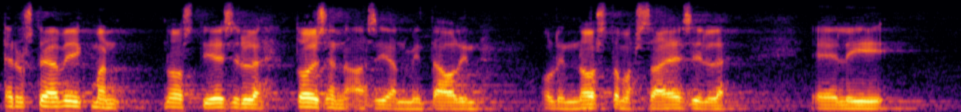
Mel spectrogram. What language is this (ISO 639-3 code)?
fin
